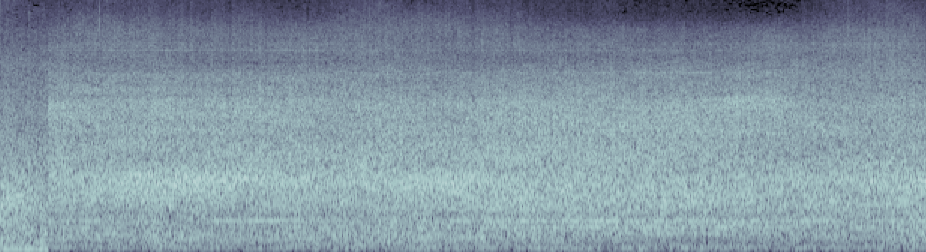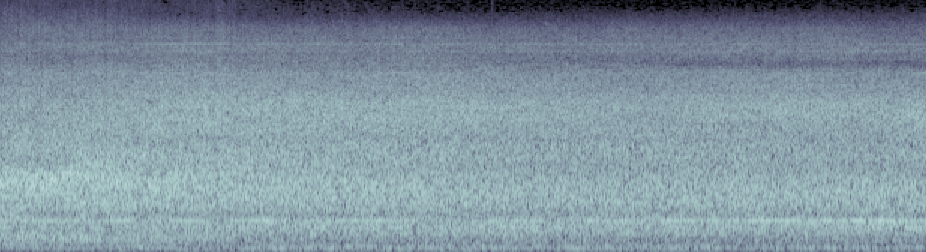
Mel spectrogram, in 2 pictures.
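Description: Airliner turbofan engines running on the airfield, a loud, steady rush of jet noise. The low rumble cuts away abruptly just after the start, and a faint steady whine joins from about ten seconds in.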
